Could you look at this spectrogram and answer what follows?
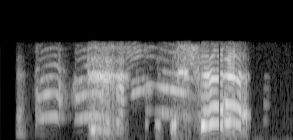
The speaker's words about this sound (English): Y'all hold this is a bird. It's a bird.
